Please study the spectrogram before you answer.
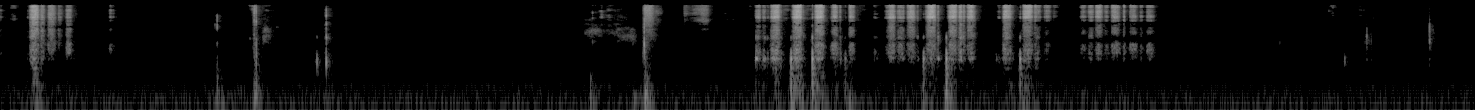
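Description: The sharpened tip of an HB wooden pencil scratches short shading strokes along the jaw of a sketch on a flat sheet of white drawing paper. Quiet, bright, dry scratches come in brief bursts separated by near-silent pauses, with a dense run of rapid strokes in the middle of the clip. Each stroke stops almost instantly, with no ring.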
